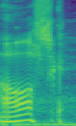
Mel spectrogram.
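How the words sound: It is said in a Southern English accent. "like in Southern English, ask, which is received pronunciation"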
